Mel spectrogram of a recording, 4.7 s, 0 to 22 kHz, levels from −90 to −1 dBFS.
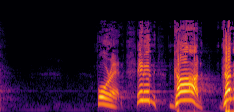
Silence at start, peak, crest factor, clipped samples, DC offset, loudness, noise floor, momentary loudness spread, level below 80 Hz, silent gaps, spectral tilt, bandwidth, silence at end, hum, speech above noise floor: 1.95 s; -2 dBFS; 16 dB; under 0.1%; under 0.1%; -15 LUFS; -69 dBFS; 21 LU; -46 dBFS; none; -4 dB/octave; 11.5 kHz; 0 s; none; 53 dB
